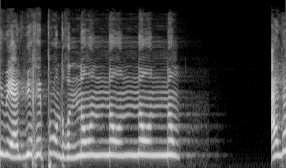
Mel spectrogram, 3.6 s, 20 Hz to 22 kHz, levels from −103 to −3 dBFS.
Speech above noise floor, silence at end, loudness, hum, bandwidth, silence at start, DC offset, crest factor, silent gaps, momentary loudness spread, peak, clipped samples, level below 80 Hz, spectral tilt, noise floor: 63 dB; 0 s; -22 LUFS; none; 14.5 kHz; 0 s; under 0.1%; 22 dB; none; 7 LU; 0 dBFS; under 0.1%; -52 dBFS; -3.5 dB/octave; -84 dBFS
